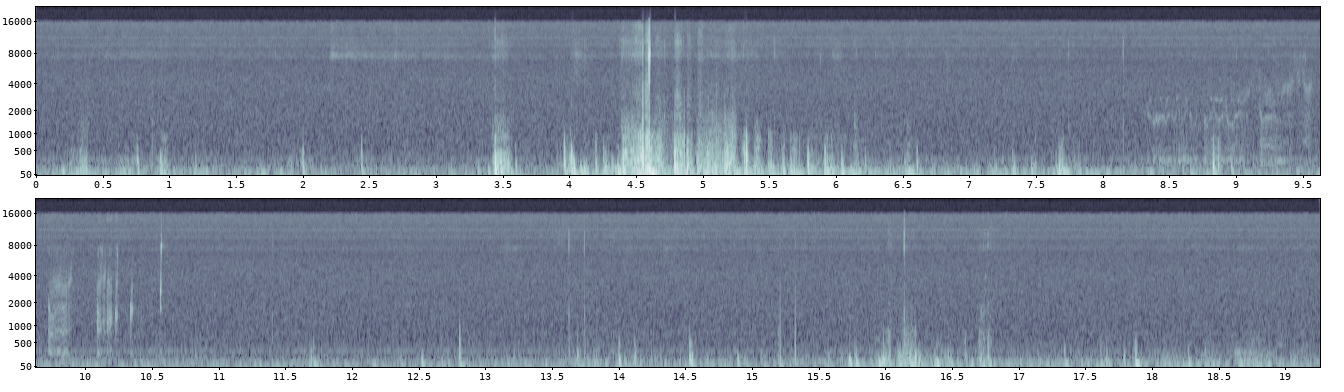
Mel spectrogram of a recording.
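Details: A woman's stomach during digestion, listened to by her tabby cat: low, irregular gurgles and rumbles, loudest in an early burst and again near the end; normal bowel sounds.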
